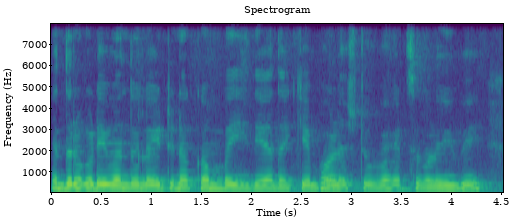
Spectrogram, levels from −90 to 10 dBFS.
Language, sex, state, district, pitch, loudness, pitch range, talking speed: Kannada, female, Karnataka, Bidar, 210 Hz, -15 LUFS, 210-215 Hz, 145 wpm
